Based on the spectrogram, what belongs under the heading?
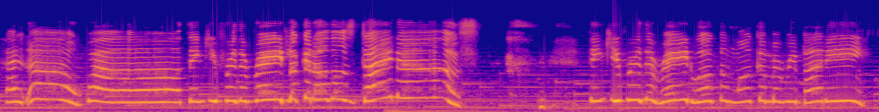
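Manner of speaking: high excited squeals; bubbly, high greeting voice; cute anime streamer. Real, not acted.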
